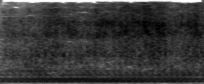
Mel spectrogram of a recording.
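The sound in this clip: A propeller airplane drones in flight with a loud, steady engine hum and a strong low tone that runs unbroken from start to finish.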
